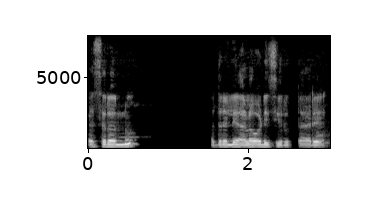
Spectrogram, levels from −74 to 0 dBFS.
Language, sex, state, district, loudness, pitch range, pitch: Kannada, male, Karnataka, Shimoga, -18 LUFS, 120-140 Hz, 130 Hz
